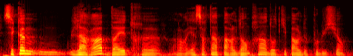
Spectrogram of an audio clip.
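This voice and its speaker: A man's voice: on the low side, moderate pace, darkish tone, husky. A man, a French teacher bilingual in French and Arabic, speaking on a discussion panel with frequent restarts and fillers. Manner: hesitant, many restarts.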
